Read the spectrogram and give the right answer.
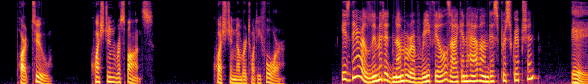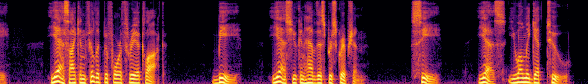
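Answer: C: Yes, you only get 2.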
